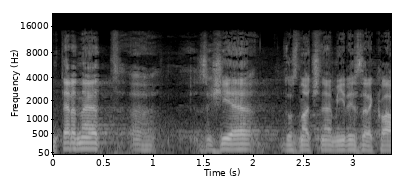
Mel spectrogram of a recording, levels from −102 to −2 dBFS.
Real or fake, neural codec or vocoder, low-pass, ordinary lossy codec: real; none; 14.4 kHz; AAC, 48 kbps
